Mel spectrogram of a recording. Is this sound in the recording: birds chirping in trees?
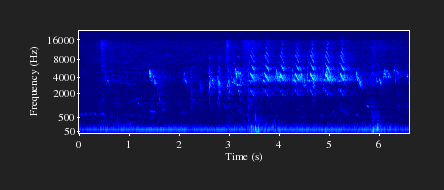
yes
